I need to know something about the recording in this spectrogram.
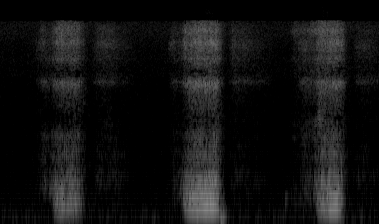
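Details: Pet dog Gureum snores steadily, three loud raspy, buzzing inhalations about a second and a quarter apart, each with a low droning tone, quiet breathing between them.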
